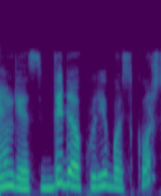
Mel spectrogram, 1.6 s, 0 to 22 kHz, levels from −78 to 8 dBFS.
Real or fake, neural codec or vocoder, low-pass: fake; codec, 44.1 kHz, 2.6 kbps, DAC; 7.2 kHz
